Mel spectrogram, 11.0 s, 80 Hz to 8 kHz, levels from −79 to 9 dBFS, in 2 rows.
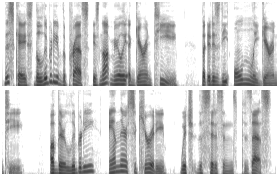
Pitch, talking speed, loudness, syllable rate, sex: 130 Hz, 160 wpm, -19 LUFS, 5.0 syllables/s, male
